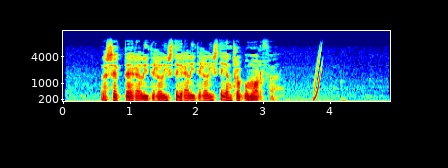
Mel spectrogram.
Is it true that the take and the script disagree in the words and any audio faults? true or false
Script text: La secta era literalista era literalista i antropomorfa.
true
